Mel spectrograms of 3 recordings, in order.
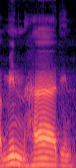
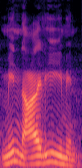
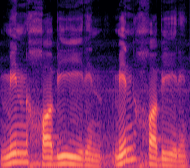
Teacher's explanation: نون ساکنہ ہے اور دوسرے کلمے کے شروع میں ہا حروف حلقی میں سے ہے، تو یہ ایسے موقع پر بھی اظہار ہوگا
